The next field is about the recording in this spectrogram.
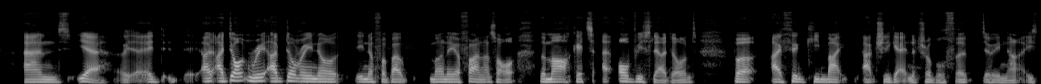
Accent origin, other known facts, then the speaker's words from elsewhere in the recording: North East England, United Kingdom; moved away; When I'm not even from bloody Newcastle, I live down the road, you know. And my accent, every time I listen back to like a football ramble or something I'm on, I sort of go, God, my accent is so, it's changed so much since I left the North East.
